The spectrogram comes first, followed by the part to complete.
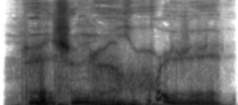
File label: Whisper Monster, Whispering, processed with effects, growling (human voice); Sound Effects:Voice; VoiceBox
